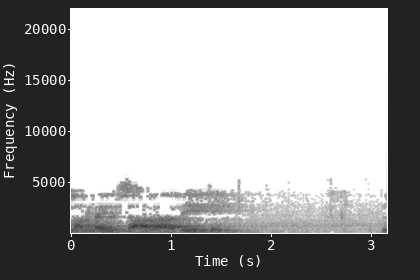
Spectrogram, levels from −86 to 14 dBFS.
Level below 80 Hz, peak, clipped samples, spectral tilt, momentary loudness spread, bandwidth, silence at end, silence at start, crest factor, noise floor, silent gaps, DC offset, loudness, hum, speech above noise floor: -56 dBFS; -2 dBFS; under 0.1%; -4 dB/octave; 14 LU; 5.4 kHz; 0 s; 0 s; 18 dB; -43 dBFS; none; under 0.1%; -16 LUFS; none; 27 dB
